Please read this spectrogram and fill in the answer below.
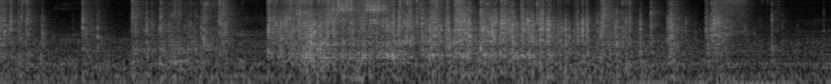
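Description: Quorn mince pieces shaken out of a plastic packet, pattering and rattling into a pressure cooker's inner pot while the bag crinkles: a dense run of small clicks with short pauses in the first few seconds, then a near-continuous clatter that thins out near the end.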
